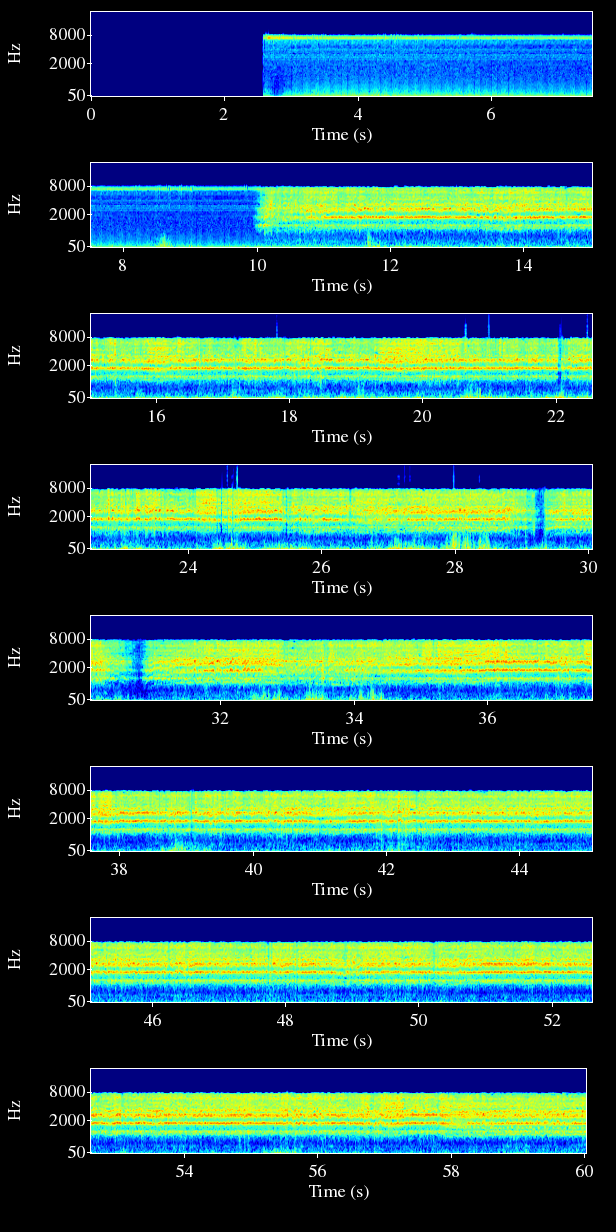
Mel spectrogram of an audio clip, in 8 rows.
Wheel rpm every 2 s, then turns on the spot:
0, 0, 0, 0, 0, 70, 230, 230, 230, 230, 230, 230, 230, 210, 170, 110, 190, 200, 230, 230, 230, 230, 230, 230, 230, 220, 230, 230, 220, 200.
none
